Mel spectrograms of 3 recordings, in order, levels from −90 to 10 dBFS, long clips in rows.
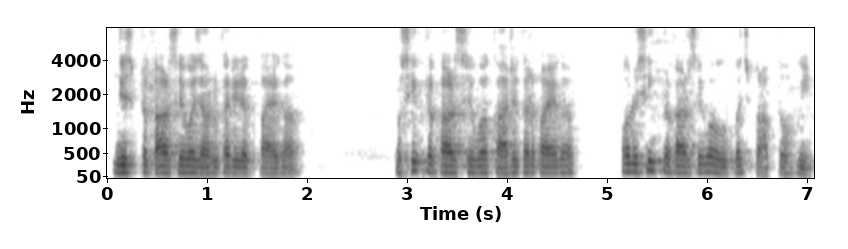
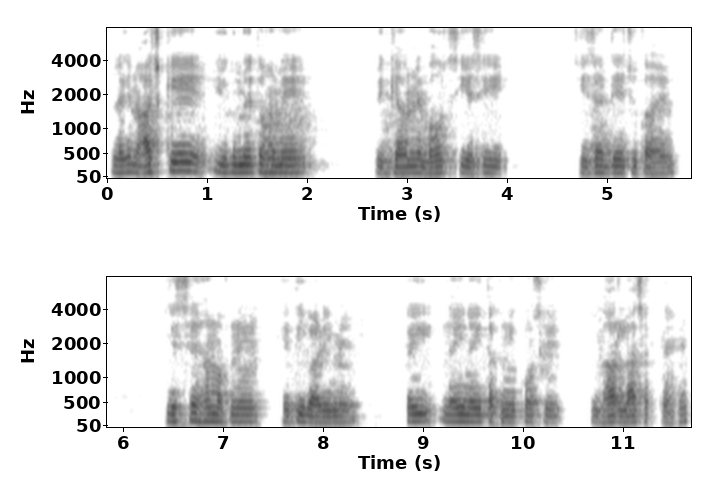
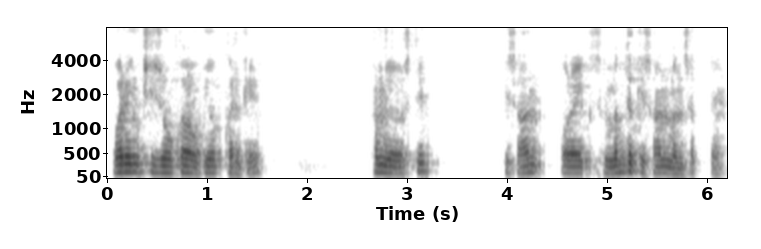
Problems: constant background noise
